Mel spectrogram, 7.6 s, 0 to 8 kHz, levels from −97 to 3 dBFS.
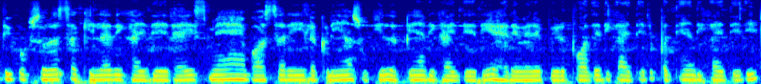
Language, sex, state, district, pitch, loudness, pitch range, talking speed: Hindi, female, Chhattisgarh, Sukma, 160 Hz, -35 LUFS, 155-170 Hz, 230 wpm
